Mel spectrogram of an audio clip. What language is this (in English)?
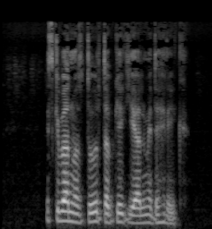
Urdu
